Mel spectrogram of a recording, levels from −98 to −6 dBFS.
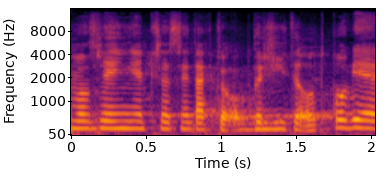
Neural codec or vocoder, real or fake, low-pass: codec, 44.1 kHz, 2.6 kbps, SNAC; fake; 14.4 kHz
